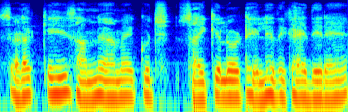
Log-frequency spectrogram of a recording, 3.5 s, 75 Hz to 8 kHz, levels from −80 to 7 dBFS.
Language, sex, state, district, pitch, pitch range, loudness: Hindi, male, Bihar, Purnia, 140 Hz, 135-150 Hz, -16 LUFS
